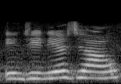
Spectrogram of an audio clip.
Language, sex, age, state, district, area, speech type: Urdu, female, 18-30, Bihar, Gaya, rural, spontaneous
